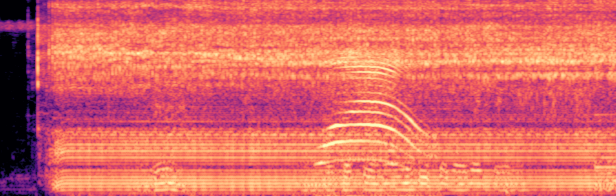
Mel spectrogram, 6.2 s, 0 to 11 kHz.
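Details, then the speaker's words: Loud, steady buzzing motor starting after a click and running on: an Apex nebulizer air compressor (model 100200) working again after its stiff motor was greased. "Ayan medyo tumigas kasi pangang umikot Ayan gumana na siya mga guys ito na siya"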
